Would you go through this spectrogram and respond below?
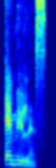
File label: "emulous", Indian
